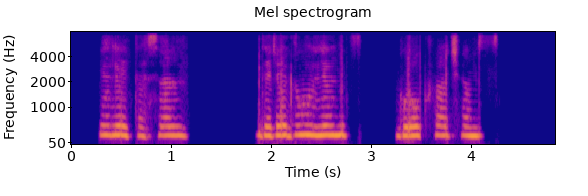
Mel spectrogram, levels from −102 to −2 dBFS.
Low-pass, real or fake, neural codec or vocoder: 7.2 kHz; fake; codec, 16 kHz, 2 kbps, FreqCodec, smaller model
